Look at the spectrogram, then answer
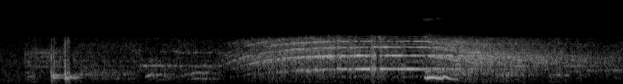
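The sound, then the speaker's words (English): A gym lunk alarm siren wails for a few seconds, its rising and falling tones swelling to a peak before fading, with faint background noise and no talking, sounded briefly at the gym front desk to tell a man to leave. “maybe do the lunk alarm to let him know that he needs to leave”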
